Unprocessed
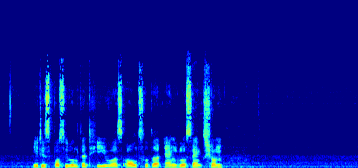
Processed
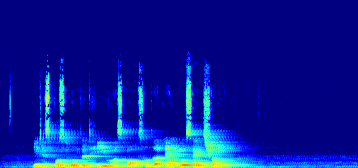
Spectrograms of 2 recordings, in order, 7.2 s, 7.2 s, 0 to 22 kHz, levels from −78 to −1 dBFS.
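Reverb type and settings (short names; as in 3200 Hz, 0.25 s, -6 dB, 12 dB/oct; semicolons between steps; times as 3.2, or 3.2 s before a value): spring tank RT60 1.4 s, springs 35 ms, chirp 25 ms, DRR -4 dB; gain -1 dB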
